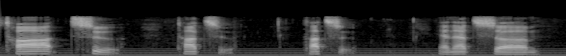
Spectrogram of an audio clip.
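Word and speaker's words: 竜: is it is and that's ryu in in english the r almost sounds like a d when you say it properly and it's a long it's a long oo sound there through so the kunyomi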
